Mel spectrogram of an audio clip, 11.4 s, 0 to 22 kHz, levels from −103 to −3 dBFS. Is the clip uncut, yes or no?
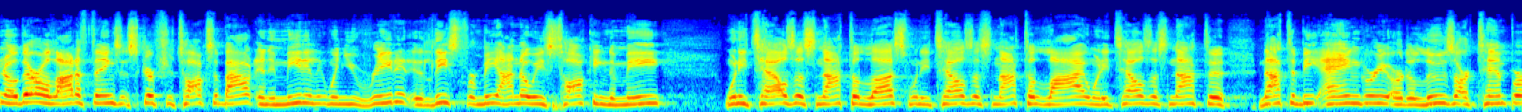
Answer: yes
